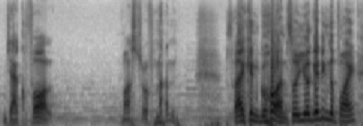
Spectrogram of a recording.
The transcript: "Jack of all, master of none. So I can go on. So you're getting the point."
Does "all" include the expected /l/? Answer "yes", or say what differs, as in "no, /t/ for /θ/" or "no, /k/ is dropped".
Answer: yes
